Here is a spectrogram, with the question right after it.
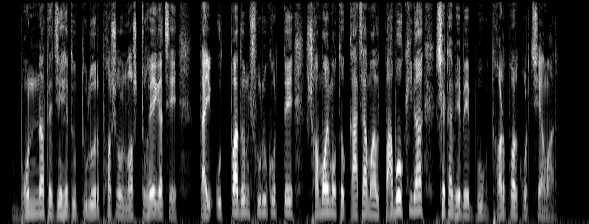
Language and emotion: Bengali, fearful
